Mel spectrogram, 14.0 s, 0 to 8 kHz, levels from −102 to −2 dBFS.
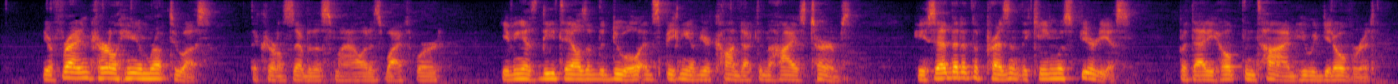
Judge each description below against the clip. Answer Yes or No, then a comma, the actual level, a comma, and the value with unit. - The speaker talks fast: Yes, fast, 225 wpm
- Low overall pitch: Yes, low, 120 Hz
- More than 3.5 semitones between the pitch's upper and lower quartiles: Yes, average, 3.9 semitones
